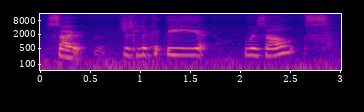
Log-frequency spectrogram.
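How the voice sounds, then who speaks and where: A woman's voice: high-pitched, steady tone, takes it slowly. A woman chatting casually while she demonstrates styling her wavy hair, her voice just recovered from illness. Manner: chatty, self-deprecating, explains while doing. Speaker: hair vlogger. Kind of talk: casual hair tutorial chat.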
